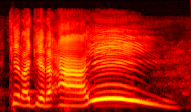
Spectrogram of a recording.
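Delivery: long, drawn-out loud call for an aye; rally the room, slow and loud, like a preacher; hype call to the crowd. Real, not acted. Chef calling to the studio audience: loud, stretched hype call.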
